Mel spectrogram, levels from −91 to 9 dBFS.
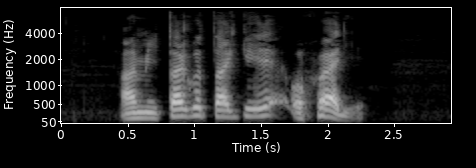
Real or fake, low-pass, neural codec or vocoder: real; 7.2 kHz; none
